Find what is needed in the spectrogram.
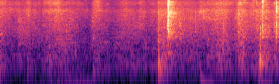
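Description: Nylon backpack fabric rustling and scraping as a folded tool is slid up through the pass-through behind a side pouch, with a couple of light knocks about a second in.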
